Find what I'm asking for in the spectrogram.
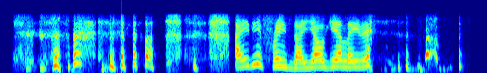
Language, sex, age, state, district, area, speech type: Manipuri, female, 30-45, Manipur, Senapati, rural, conversation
